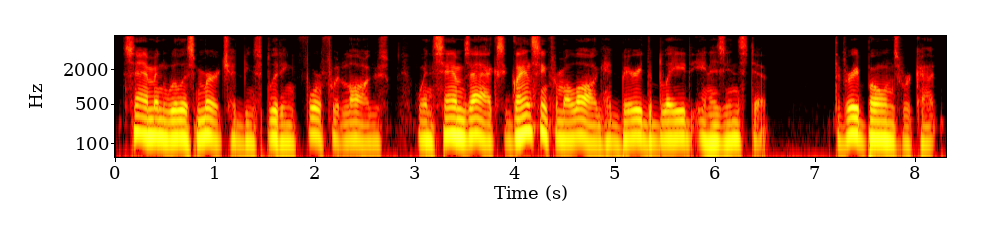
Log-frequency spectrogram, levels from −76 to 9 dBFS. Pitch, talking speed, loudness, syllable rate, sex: 120 Hz, 210 wpm, -17 LUFS, 5.4 syllables/s, male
